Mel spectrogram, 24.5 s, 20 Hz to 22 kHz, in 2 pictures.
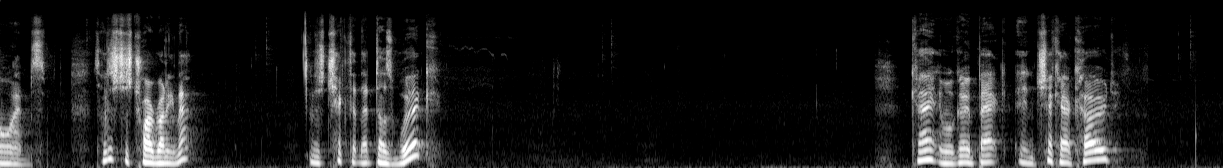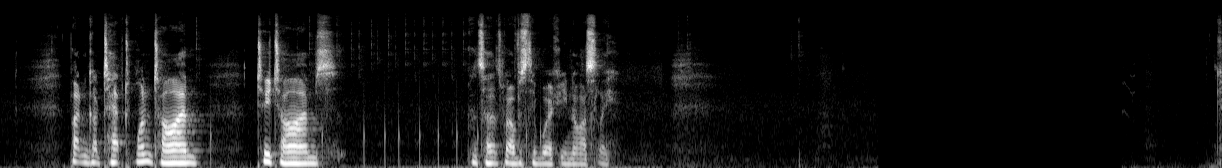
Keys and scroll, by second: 2.8 ctrl+shift+r, 6.4 ctrl+shift+r, 20.4 ctrl+shift+r.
